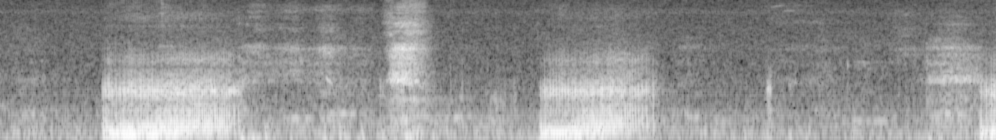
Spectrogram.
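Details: Flexi, a pet Chihuahua, snores loudly in a small room, giving two drawn-out, harsh buzzing breaths roughly two seconds apart with a short faint snort between them and a low background hiss.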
